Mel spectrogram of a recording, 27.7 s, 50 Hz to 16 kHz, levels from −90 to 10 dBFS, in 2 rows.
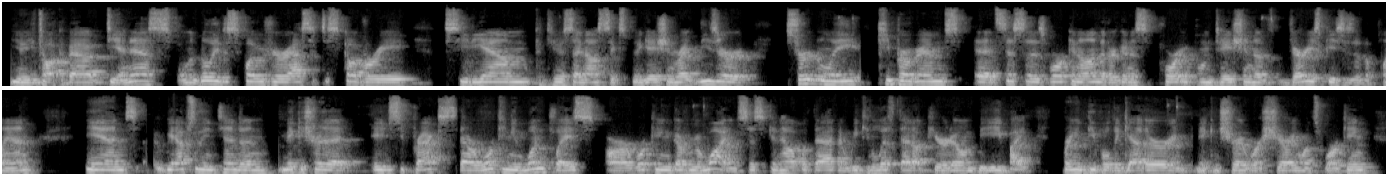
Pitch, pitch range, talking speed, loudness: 125 Hz, 115-130 Hz, 180 wpm, -19 LUFS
